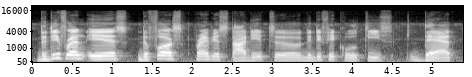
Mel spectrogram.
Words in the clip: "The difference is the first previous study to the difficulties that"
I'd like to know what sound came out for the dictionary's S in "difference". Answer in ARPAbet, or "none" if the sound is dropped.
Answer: none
